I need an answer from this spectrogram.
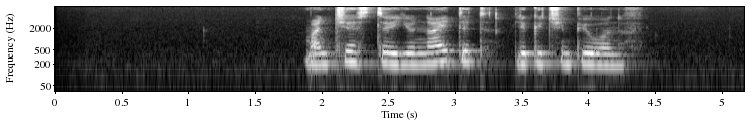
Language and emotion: Russian, neutral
